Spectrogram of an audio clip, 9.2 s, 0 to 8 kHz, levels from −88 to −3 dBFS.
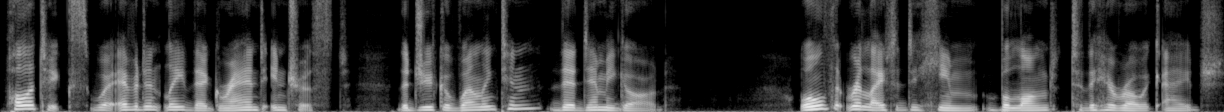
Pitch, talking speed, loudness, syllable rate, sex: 180 Hz, 150 wpm, -21 LUFS, 5.2 syllables/s, female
